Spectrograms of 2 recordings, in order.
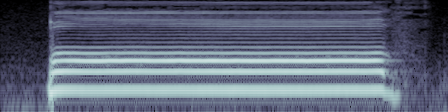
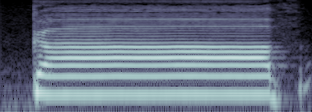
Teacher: قاف میں ہم نے زبان کو اوپر اٹھا کے قاف کو موٹا کیا تھا، اور کاف میں ہم نے اس کو باریک کرنا ہے. زبان کی جو ہماری جڑ ہے، زبان کی جڑ جب اوپر جو نرم تالو ہے، نرم تالو کے ساتھ لگے گی تو قاف ادا ہوگا.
